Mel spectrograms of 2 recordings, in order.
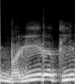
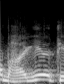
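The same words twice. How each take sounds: First: भगीरथी with a short a after bh; the mistaken भगीरथी, first vowel clipped; wrong pronunciation. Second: भागीरथी with a long aa after bh; correct pronunciation. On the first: Teacher marks भगीरथी as wrong, short first a. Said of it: "भगीरथी नहीं होता". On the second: Teacher gives the correct भागीरथी with a long aa. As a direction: stretch the first vowel of भागीरथी. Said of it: "भागीरथी होता है". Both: Shown as a demonstration.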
